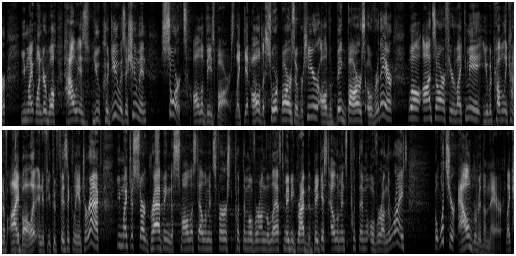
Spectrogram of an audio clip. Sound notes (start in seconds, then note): none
